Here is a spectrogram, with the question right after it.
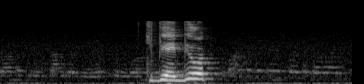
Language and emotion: Russian, angry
